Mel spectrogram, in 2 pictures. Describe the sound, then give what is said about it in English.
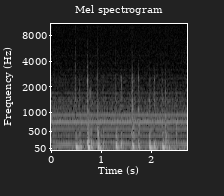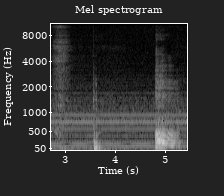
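Keys clack on a computer keyboard in irregular bursts of clicks over a steady low hum, followed by a pause and a louder thump near the end. “Need to write that down. Or type that down, I guess.”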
